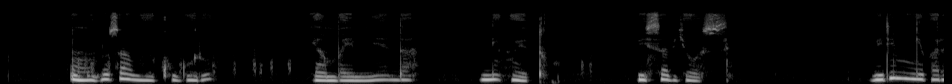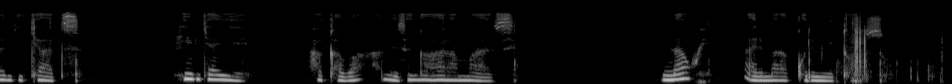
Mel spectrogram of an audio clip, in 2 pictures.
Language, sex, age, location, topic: Kinyarwanda, female, 18-24, Kigali, health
